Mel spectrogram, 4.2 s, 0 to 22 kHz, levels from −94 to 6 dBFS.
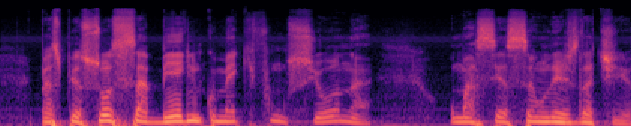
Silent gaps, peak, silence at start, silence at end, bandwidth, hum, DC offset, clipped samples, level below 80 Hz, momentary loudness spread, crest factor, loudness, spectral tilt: none; -10 dBFS; 0.3 s; 0 s; 16.5 kHz; none; under 0.1%; under 0.1%; -38 dBFS; 11 LU; 14 dB; -24 LUFS; -4.5 dB/octave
